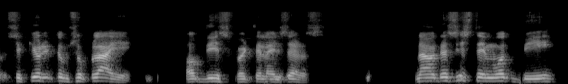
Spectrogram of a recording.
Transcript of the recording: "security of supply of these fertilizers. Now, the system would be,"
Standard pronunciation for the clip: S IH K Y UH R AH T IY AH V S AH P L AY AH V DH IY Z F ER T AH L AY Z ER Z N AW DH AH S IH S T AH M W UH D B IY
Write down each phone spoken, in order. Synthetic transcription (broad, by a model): S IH K Y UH R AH T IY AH B S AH P L AY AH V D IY S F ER T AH L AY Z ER S N AW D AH S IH S T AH M W UH D B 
